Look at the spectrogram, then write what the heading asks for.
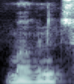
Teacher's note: Maqnit sözündə özündən sonra N cingilti samit gəldiyinə görə Q'nın olduğu kimi qalır. Və K səsini vermir.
